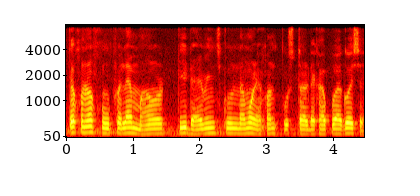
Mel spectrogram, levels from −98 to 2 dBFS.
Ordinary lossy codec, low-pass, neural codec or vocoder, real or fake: none; 7.2 kHz; codec, 16 kHz, 6 kbps, DAC; fake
